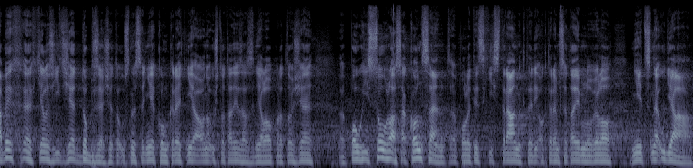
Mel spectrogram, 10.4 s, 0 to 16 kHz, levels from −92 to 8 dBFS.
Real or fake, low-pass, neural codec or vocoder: real; 14.4 kHz; none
